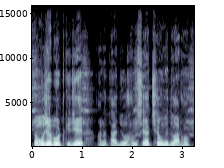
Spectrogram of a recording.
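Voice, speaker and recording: A man's voice: on the low side, animated, brisk, mellow. A man running for village council, eagerly laying out his plans in an interview at a gathering. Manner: eager, assenting, lists plans. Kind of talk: interview answers.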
